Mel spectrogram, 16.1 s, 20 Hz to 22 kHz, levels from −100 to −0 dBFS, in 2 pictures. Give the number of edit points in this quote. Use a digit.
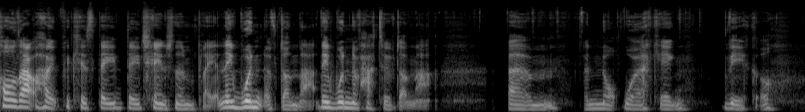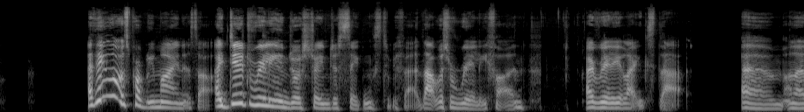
1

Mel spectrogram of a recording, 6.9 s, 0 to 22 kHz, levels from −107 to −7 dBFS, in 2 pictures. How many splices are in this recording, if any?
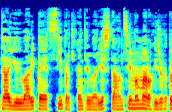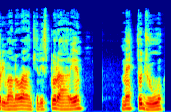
0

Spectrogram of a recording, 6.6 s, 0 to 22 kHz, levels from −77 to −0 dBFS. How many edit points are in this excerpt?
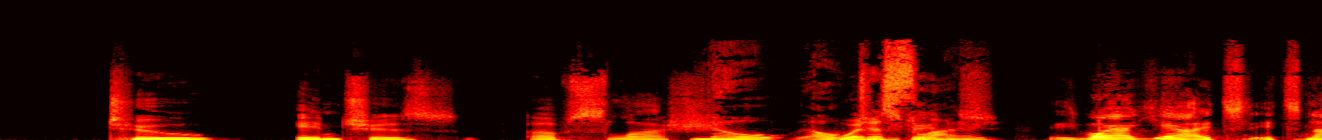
1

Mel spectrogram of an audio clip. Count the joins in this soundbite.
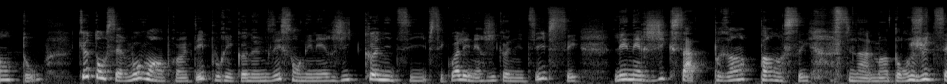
0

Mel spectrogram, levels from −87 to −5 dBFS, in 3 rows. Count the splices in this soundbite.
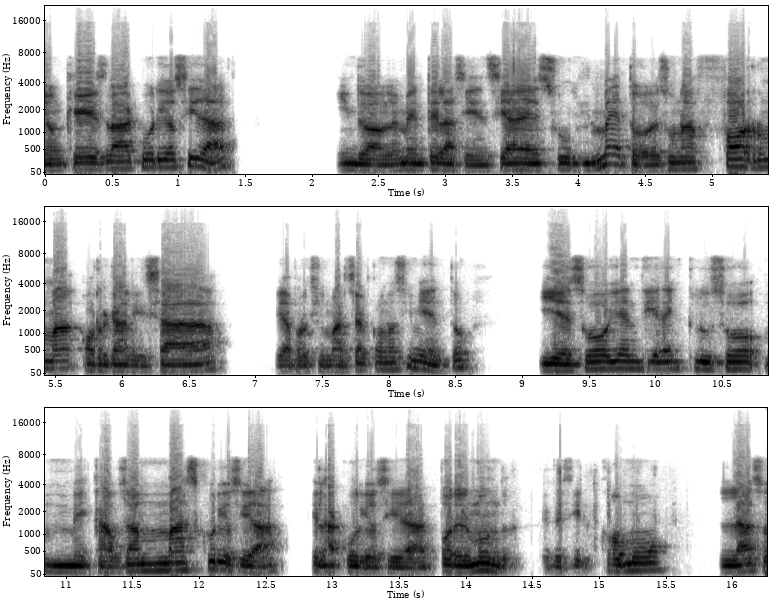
1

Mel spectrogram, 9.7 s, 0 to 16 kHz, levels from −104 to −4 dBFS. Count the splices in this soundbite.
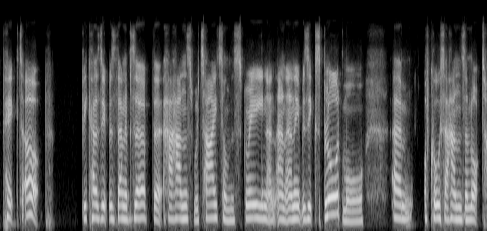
0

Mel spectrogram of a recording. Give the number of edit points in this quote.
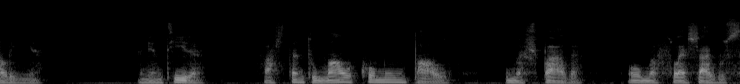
0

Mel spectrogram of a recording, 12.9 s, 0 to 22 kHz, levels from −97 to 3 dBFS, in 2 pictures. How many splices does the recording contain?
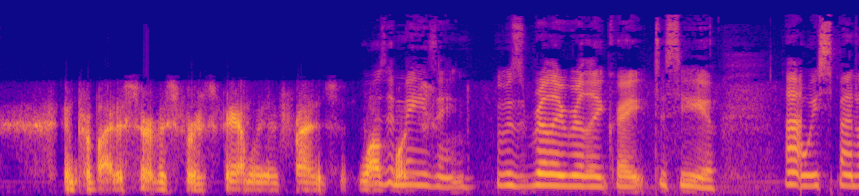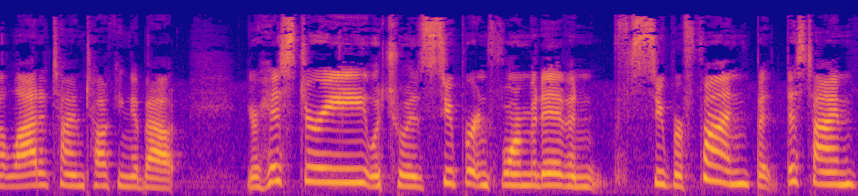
1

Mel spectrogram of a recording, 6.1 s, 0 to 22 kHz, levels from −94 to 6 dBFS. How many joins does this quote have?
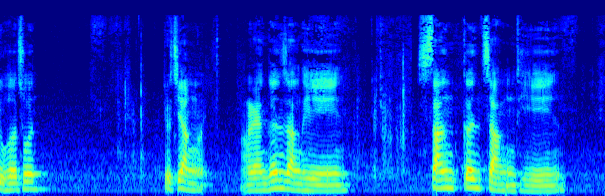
2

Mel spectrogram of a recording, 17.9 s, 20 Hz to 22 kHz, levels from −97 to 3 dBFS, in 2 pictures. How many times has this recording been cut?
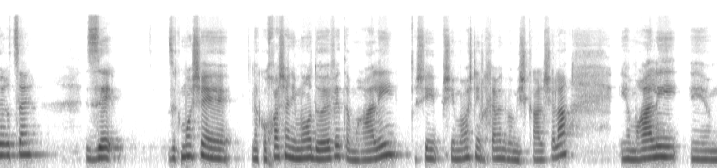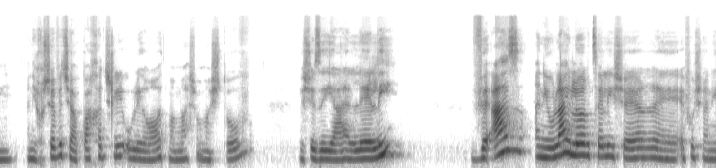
0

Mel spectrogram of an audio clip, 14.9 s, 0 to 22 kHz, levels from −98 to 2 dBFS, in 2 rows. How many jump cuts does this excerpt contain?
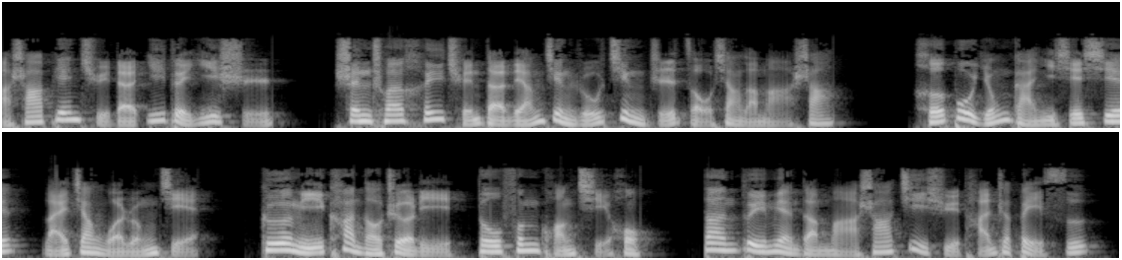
1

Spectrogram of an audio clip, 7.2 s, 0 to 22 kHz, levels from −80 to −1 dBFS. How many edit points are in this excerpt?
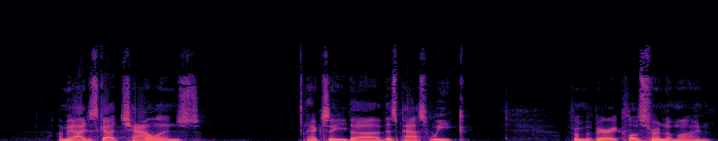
1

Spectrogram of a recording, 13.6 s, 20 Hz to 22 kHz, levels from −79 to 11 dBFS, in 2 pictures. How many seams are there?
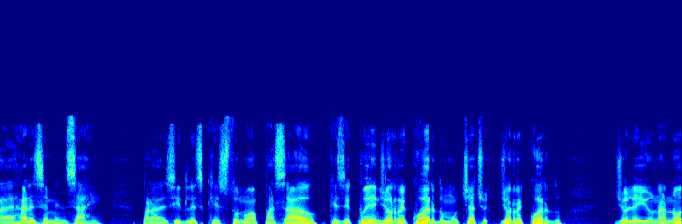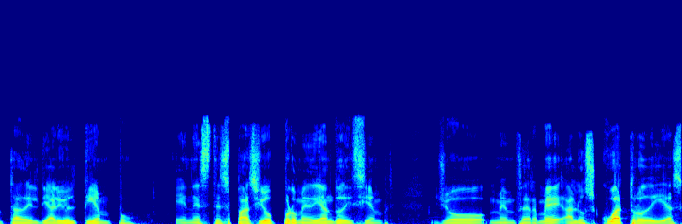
2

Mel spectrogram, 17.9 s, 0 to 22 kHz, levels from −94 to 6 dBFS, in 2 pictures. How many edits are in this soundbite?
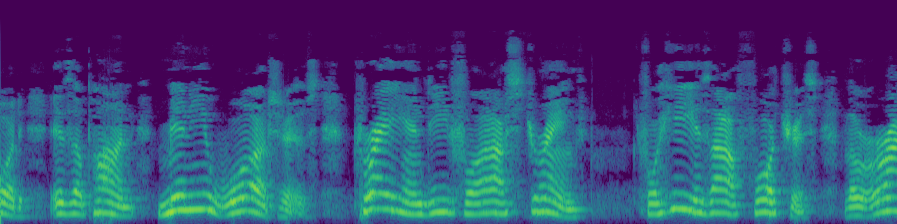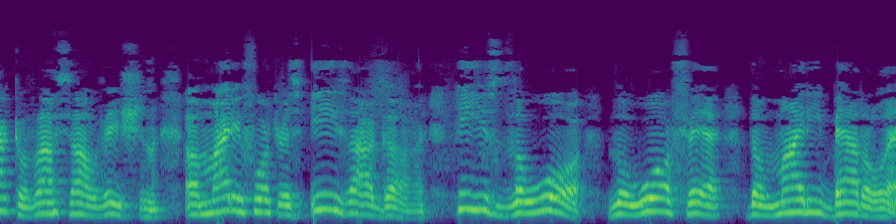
0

